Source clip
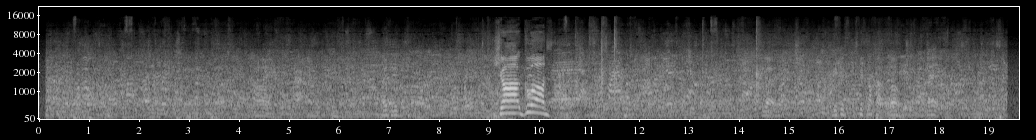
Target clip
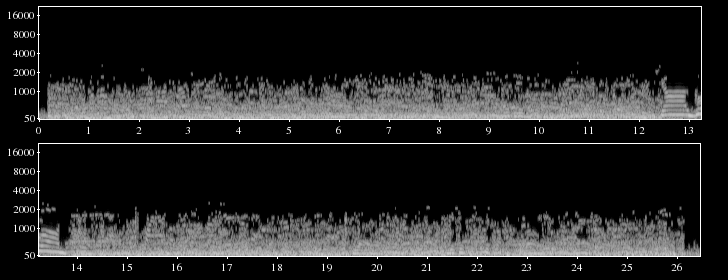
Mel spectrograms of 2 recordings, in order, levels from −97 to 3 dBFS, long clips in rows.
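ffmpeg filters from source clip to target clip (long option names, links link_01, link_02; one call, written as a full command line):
ffmpeg -i in.wav -filter_complex "[0:a]acrossover=split=350|2800[link_01][link_02][link_03];[link_01]acompressor=threshold=-45dB:ratio=4[link_04];[link_02]acompressor=threshold=-41dB:ratio=4[link_05];[link_03]acompressor=threshold=-58dB:ratio=4[link_06];[link_04][link_05][link_06]amix=inputs=3:normalize=0,lowshelf=frequency=110:gain=8,aecho=1:1:970:0.158,asetrate=32667,aresample=44100,bass=frequency=250:gain=14,treble=frequency=4000:gain=0,alimiter=level_in=0.5dB:limit=-24dB:level=0:latency=1:release=263,volume=-0.5dB,afftfilt=real='re*gte(hypot(re,im),0.0178)':imag='im*gte(hypot(re,im),0.0178)':win_size=1024:overlap=0.75,volume=7.5dB" out.wav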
